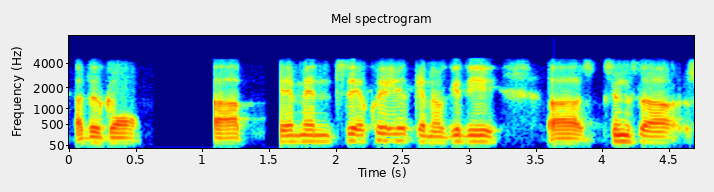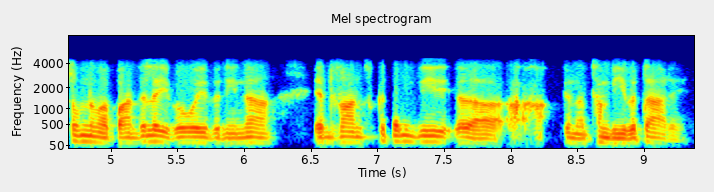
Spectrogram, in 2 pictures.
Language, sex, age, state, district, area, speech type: Manipuri, male, 60+, Manipur, Imphal West, urban, conversation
